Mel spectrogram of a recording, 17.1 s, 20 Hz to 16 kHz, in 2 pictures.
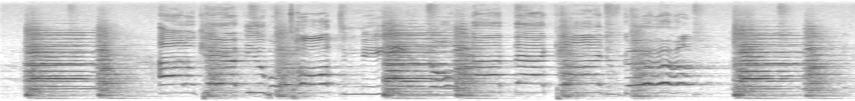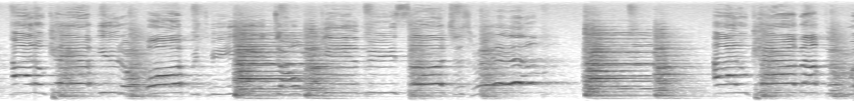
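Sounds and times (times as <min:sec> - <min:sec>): instrumental accompaniment: 0:00.0 - 0:03.2, 0:03.8 - 0:05.0, 0:07.3 - 0:08.6, 0:10.9 - 0:13.6, 0:14.4 - 0:17.0.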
